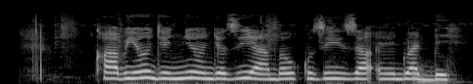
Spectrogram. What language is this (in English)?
Ganda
